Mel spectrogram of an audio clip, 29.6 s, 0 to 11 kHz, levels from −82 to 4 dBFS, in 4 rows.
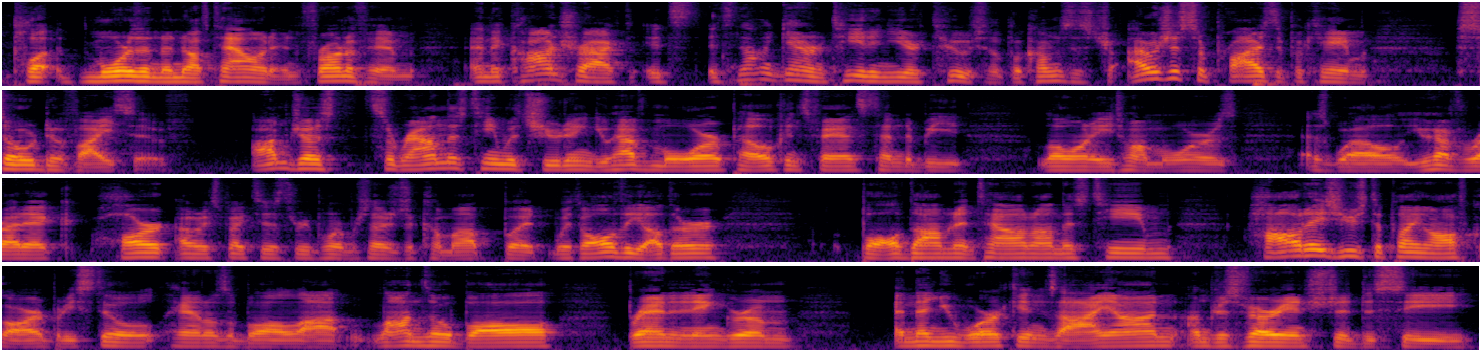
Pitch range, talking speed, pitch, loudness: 115-145 Hz, 220 wpm, 125 Hz, -24 LUFS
